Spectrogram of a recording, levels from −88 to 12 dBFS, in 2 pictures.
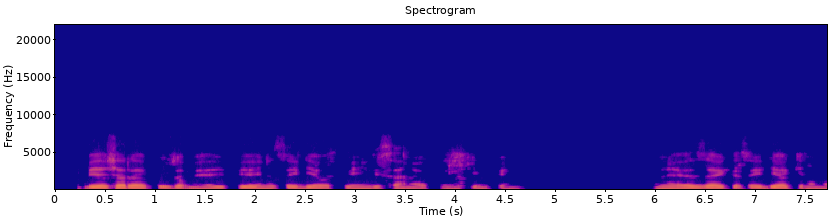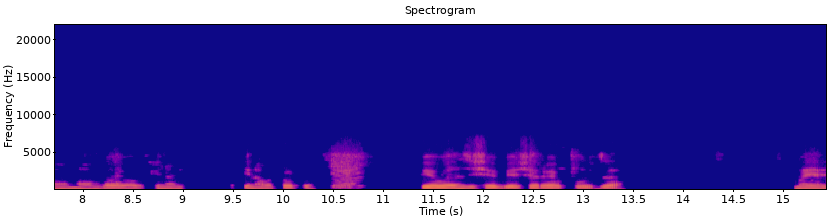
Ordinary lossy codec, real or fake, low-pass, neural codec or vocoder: Opus, 24 kbps; real; 7.2 kHz; none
